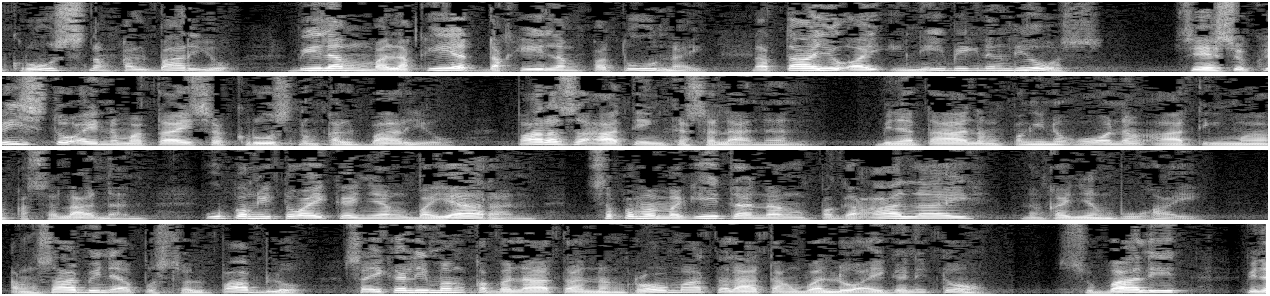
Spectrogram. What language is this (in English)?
Filipino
